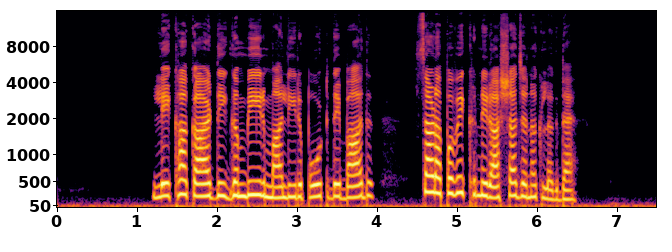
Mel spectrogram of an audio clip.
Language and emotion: Dogri, sad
